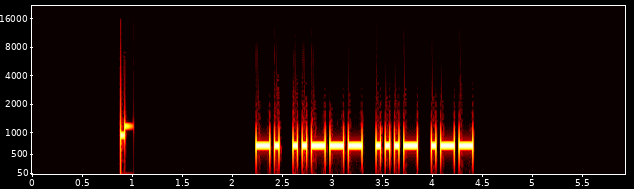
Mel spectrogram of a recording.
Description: Morse code, heard as a keyed tone, about 23 wpm, 700 Hz. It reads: N2VW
